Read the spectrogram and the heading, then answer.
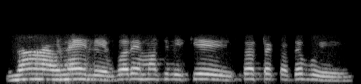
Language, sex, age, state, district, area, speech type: Maithili, female, 60+, Bihar, Supaul, rural, conversation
